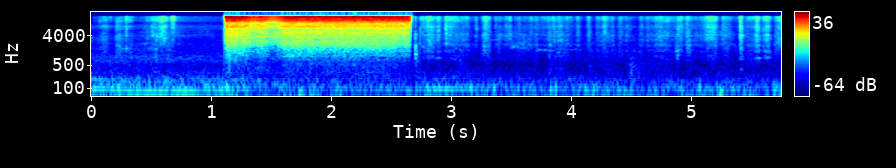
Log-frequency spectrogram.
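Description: Aerosol can of brake cleaner sprayed in one steady hiss lasting about a second and a half, starting about a second in and cutting off sharply.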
